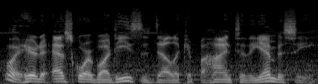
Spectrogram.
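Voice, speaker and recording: A man's voice: fairly low pitch, fairly quick, a bit bright, a little hiss or hum, lightly acted. A man playing a brash, good-humoured soldier in a video game, with a colloquial, wisecracking manner. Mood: wry. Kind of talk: video game cutscene acting.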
